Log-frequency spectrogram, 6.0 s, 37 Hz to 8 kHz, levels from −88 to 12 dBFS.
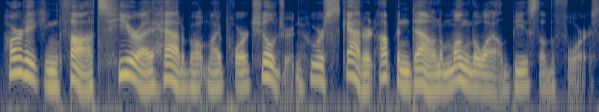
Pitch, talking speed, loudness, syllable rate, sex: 145 Hz, 230 wpm, -20 LUFS, 5.4 syllables/s, male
